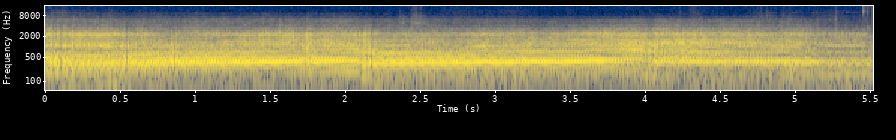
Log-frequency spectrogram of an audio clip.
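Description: A vintage Group C / IMSA GTP race car at a Sonoma racing event holds a loud, sustained engine drone close by, its pitch sliding slightly up and down, with no talk over it.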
